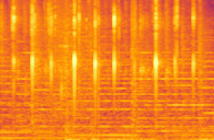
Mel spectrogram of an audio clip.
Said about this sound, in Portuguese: Ao som do nosso estalar de dedos, ouvimos o rugido do dragão mas dessa vez nenhuma bola de fogo pareceu nos envolver.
